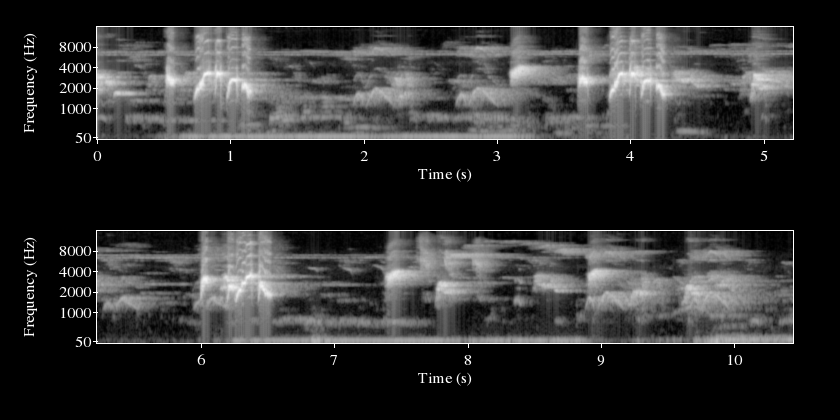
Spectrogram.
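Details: Burmese song of a red-whiskered bulbul, played to train young birds: loud chirp bursts recur about every three seconds, each followed by softer warbled slurred notes, with a faint low hum underneath.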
